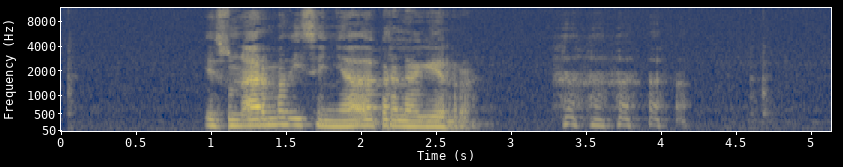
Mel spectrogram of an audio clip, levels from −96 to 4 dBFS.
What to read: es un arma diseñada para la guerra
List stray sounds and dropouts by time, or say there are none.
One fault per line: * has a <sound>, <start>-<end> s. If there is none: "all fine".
* has a laugh, 3.3-4.2 s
